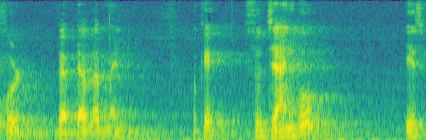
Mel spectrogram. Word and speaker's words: Django: web development okay so django is pronounced as jank o d is silent okay django it's not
